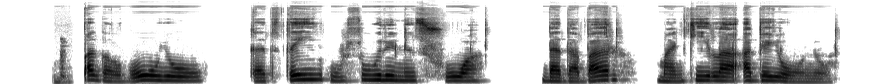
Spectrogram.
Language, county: Lithuanian, Kaunas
